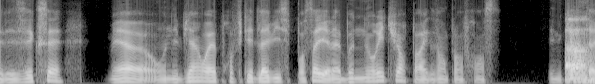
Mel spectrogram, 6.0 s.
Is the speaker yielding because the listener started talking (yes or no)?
yes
